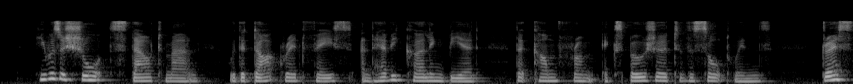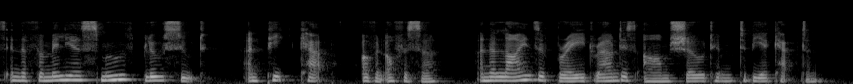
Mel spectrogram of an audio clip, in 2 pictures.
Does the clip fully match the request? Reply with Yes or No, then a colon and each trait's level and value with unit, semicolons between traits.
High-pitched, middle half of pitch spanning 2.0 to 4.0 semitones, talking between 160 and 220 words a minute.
No: medium, 165 Hz; average, 3.6 semitones; average, 175 wpm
